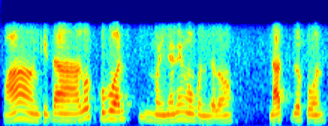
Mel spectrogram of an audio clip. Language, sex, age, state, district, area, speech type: Goan Konkani, male, 18-30, Goa, Ponda, rural, conversation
